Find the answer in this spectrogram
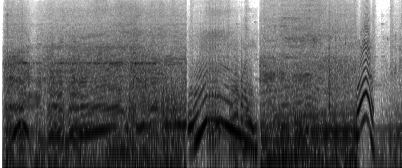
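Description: Motorcycle engines revving and accelerating, cut together in short clips: the pitch climbs steadily under acceleration, with quick rev blips that rise and fall sharply, the sharpest near the end.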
